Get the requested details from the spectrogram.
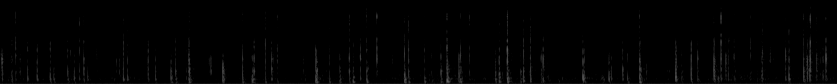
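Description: Long nails tap along the caps of dual-tip markers packed into a clear plastic case held upright, and along the case itself. Quiet, rapid, irregular clicks with a bright edge die away almost instantly over a faint, steady hiss.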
